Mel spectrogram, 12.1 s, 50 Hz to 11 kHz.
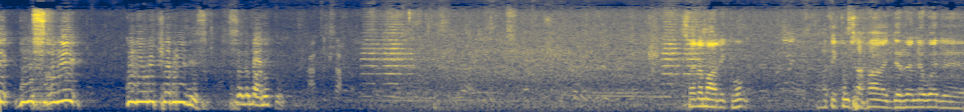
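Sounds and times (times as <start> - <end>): crowd chatter: 0.8 - 12.0
vehicle horn: 4.5 - 5.3, 8.1 - 9.0.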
